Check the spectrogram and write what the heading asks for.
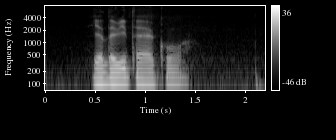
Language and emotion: Russian, neutral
